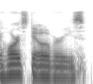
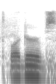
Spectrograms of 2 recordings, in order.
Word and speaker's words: hors d'oeuvres: Yeah, my own Rickyism is, hors d'oeuvres, how it's spelled. Horse divorce? Yeah, no, I say horse to ovaries.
